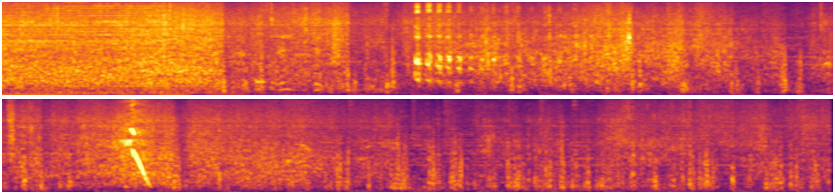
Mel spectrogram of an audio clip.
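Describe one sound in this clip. Water splashes as a man runs through shallow surf.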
